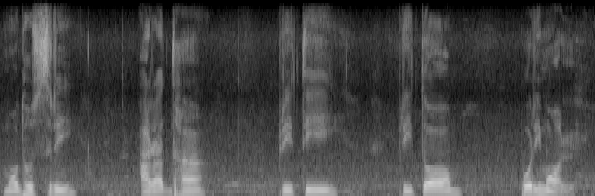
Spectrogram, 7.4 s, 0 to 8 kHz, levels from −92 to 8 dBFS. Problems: constant background noise, background conversations at intervals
